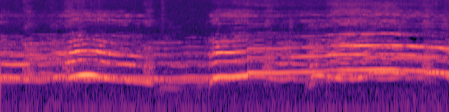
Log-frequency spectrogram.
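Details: Huskies, four kept together with a Pomeranian, howling in long drawn-out tones that slide gently downward, break off near the middle, then resume on a slightly higher steady pitch, with layered overlapping voices.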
